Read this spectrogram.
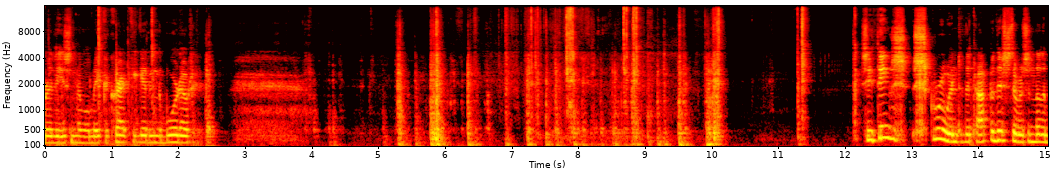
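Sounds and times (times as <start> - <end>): screwdriver on metal chassis: 7.2 - 9.1.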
